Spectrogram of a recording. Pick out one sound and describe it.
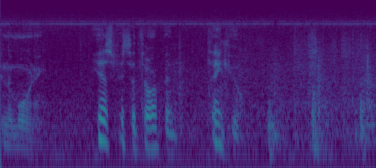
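An older man answers gruffly.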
